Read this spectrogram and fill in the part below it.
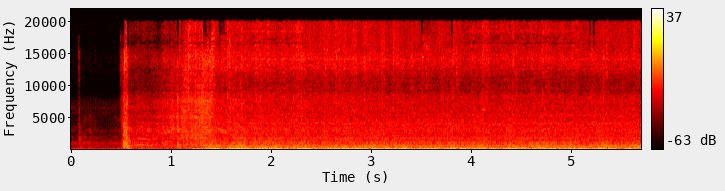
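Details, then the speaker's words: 2000 Chevy Tahoe Limited, Vortec 350, daily driver after sitting under snow; no-start with random hits traced to a corroded distributor cap causing crossfire: quick crank, catches and settles into smooth, even idle with steady low rumble. "so there we go he's running it's something just as dumb as a little bit of corrosion inside the distributor cap"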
